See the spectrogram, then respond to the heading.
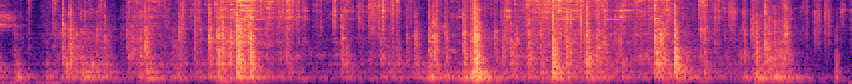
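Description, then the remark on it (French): A large key, shown by a guide in a church, jangles and scrapes as it is worked into the lock of a door opening onto a stone staircase, a run of metallic clinks and rattles with a few sharper clacks, no voices. “Un guide taquin me montre alors une grande clé. Elle s'engouffre dans une serrure dont la porte s'ouvre sur un escalier en pierre qui semble interminable.”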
